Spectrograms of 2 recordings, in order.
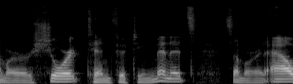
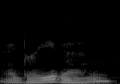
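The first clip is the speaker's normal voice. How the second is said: guided meditation; 7 dB quieter than usual. Acted. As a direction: ease them gently into calm and self-kindness. Leads a guided self-compassion meditation.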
